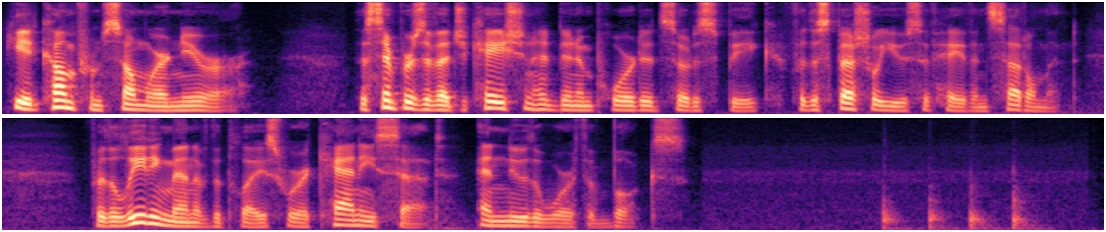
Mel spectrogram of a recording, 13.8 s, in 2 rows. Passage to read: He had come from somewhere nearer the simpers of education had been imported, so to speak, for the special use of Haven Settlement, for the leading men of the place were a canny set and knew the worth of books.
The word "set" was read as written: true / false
true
